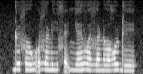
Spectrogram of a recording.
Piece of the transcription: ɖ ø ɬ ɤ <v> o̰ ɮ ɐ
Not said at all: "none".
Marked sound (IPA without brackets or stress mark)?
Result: w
